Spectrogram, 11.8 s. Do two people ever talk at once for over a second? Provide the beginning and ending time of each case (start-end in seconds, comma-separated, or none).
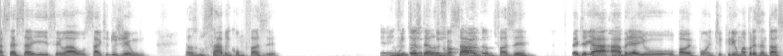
5.8-7.5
